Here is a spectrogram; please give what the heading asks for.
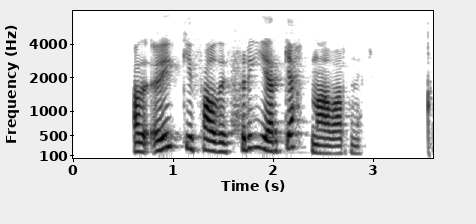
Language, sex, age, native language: Icelandic, female, 50-59, Icelandic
